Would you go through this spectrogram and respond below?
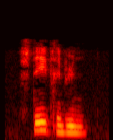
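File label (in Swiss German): "stehtribun", Alsatian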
